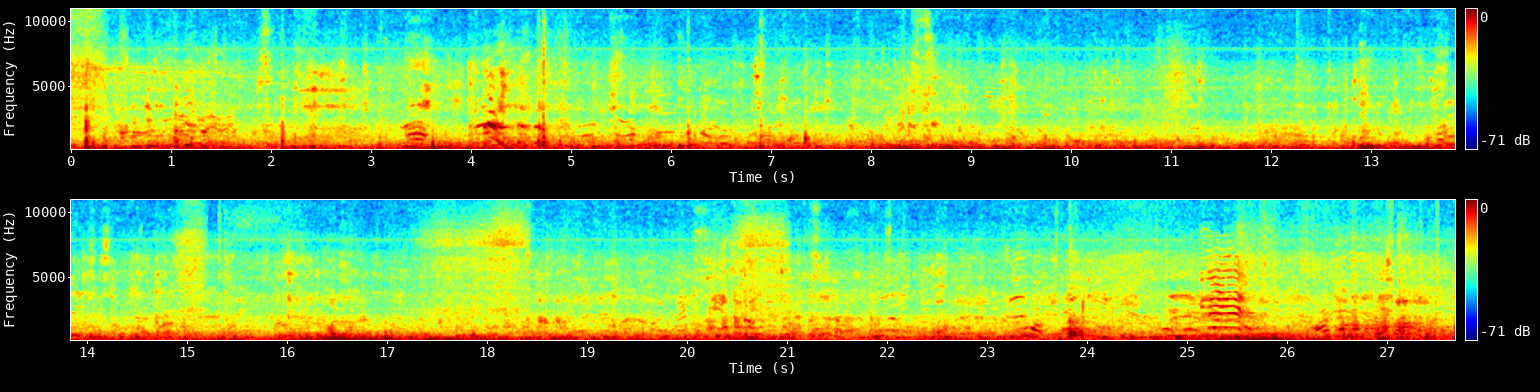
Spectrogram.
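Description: Many people chatter and call out in the distance, outdoors.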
